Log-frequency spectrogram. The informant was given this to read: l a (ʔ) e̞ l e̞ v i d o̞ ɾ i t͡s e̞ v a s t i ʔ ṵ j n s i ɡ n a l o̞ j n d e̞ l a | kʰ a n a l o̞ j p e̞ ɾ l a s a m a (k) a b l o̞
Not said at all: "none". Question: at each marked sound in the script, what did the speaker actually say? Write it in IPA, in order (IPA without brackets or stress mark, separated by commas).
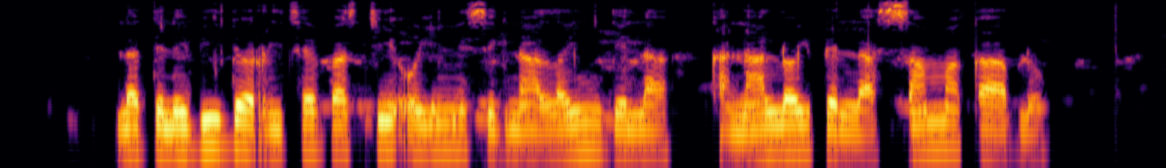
t, k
